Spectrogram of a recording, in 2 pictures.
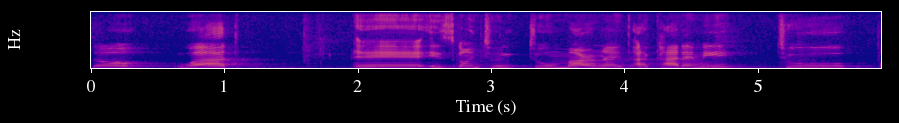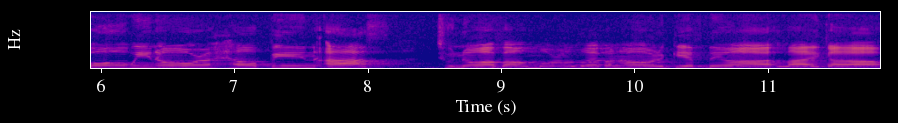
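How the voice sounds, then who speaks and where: A woman's high-pitched voice with a Spanish accent, very slow pace and fairly even intonation, amid audible room echo and noticeable background noise. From Ecuador. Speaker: audience member. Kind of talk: audience question. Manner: halting.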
